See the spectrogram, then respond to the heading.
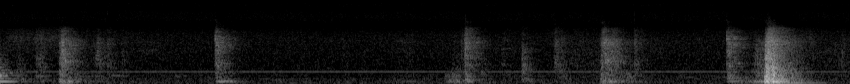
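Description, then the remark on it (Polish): A door is opened briefly and closed: a series of clicks and knocks from the handle and latch, ending in a louder thud as it shuts. No one speaks. “Teraz może otworzę na chwilę drzwi i zamknę.”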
